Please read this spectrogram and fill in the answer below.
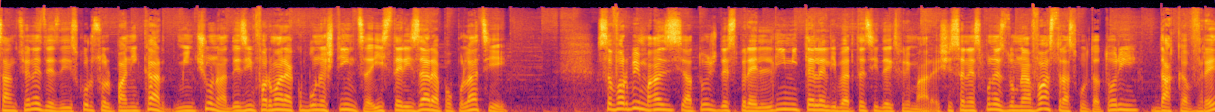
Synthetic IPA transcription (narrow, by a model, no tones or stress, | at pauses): saŋkt̪sio̞ne̞zesʲd̪iskursulpanikard̪mint͡ʃunad̪e̞zinfo̞rmaɾeakubunəʃt̪iint̪səist̪e̞ɾizaɾeapo̞pulat̪sije̞̰j | səvo̞rbimazʲat̪unt͡ʃʲd̪e̞spɾe̞limit̪e̞le̞libe̞rt̪ət̪sijd̪eːkspɾima̰ɾe̞̰ʃisəne̞tspunes̬ʲd̪umneavoast̪ɾəaskult̪ət̪o̞ɾid̪akəvɾe̞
